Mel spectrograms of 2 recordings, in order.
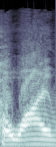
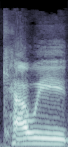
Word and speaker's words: Kawhi: Kawhi Leonard. Yeah, How do that you was say his name? Kawhi Kawhi? Leonard. You said Cowie Leonard.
